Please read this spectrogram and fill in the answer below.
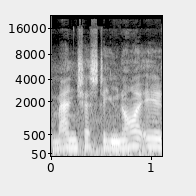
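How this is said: It is said in a British accent. "British people don't pronounce their R's and they drop their T's"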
